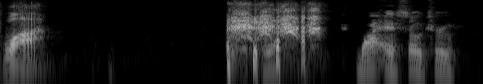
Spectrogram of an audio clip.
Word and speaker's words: Roy: Everybody would have think that Patrick Waugh's name was Roy. That's well, true. That's the way it's spelled, but it's pronounced Waugh.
